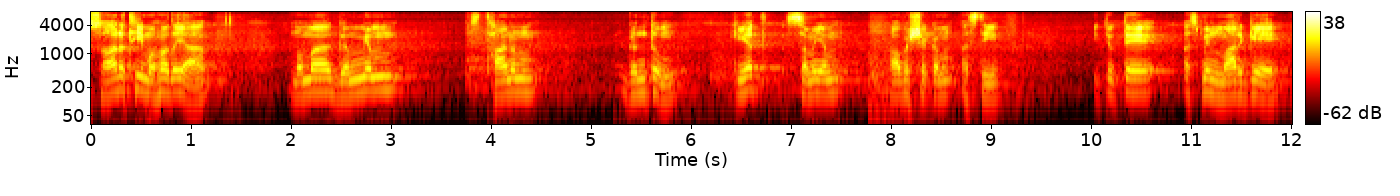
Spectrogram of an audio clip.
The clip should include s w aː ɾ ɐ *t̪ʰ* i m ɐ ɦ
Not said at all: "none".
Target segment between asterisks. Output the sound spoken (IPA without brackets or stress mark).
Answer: t̪ʰ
